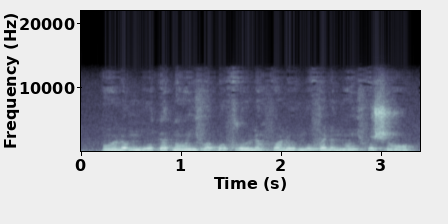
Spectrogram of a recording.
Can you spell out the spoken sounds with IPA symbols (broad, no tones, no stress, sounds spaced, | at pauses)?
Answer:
ɔ̃ ɳ o ŋ u ɗ ə ɗ ɔ̃ j v ə ɓ ʊ f l u ɳ ə̃ f ɔ ɳ u n̪ u v ə ɳ ə̃ n ɔ̃ j f ʊ ʃ ɔ̃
